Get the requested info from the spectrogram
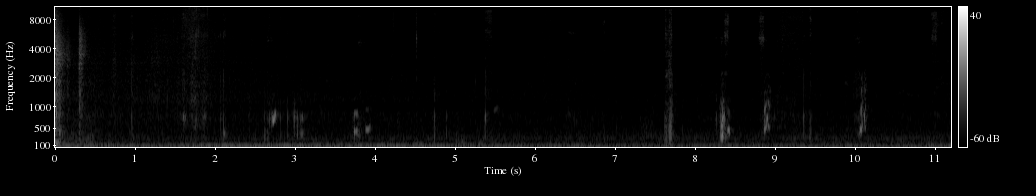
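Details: Cat with a steady low purr and several short, soft, high whimpering squeaks over it, just after a coughing spell: whimpering with purring.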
